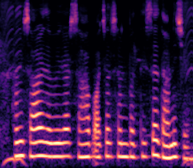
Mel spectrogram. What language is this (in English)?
Magahi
